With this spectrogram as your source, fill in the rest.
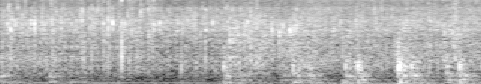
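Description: Onions fry and sizzle in a pan for curried rice, giving a steady, close crackling hiss with occasional stirring scrapes and no voices.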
